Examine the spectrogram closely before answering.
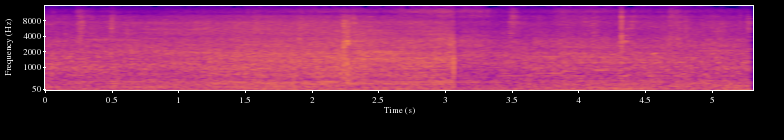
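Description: City road traffic: vehicles running past with engine rumble and tyre noise, loudest about two to three seconds in.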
